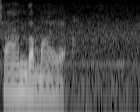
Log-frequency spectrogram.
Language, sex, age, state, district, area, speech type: Malayalam, female, 45-60, Kerala, Thiruvananthapuram, rural, read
